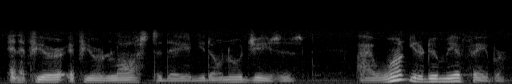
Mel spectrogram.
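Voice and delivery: low, soft, earnest invitation; gentle altar call. Real, not acted. Preacher inviting the lost to pray, gentle altar call. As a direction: softly invite them to bow in prayer.

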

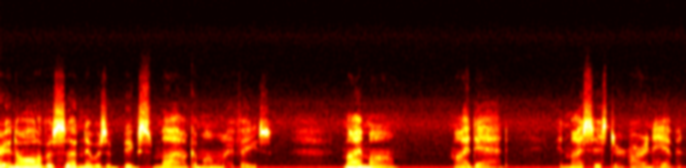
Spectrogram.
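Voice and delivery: low, soft graveside storytelling; solemn testimony. Real, not acted.

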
